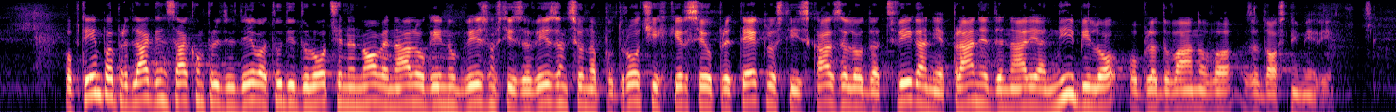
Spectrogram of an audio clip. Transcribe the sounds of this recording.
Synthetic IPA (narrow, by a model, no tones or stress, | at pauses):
ɔpt̪eːmpapɾɛd̪laːɡənzaːkɔnpɾɛd̪ʋid̪eːʋat̪uːd̪id̪ɔloːt͡ʃɛnɛnɔːʋɛnaːlɔɡɛinɔbʋeːznɔst̪izaʋeːzant̪sɛwnapɔd̪ɾoːt͡ʃjixkjeːɾsɛjɛwpɾɛt̪ɛːklɔst̪iːskaːzalɔd̪at̪ʋeːɡanjɛpɾaːnɛd̪ɛnaːɾjanibiloɔblad̪ɔʋaːnɔʋəzad̪ɔːst̪nimeːɾḭ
